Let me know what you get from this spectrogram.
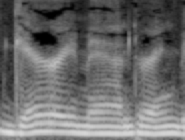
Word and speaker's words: gerrymandering: Actually, it would be appropriately pronounced gerrymandering because it's after Elbridge Gerry,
